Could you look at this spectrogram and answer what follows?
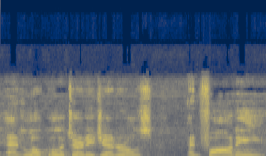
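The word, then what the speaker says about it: Fani: attorney generals and fonnie fonnie you know fonnie spelled f a n i my name is fonnie f a and I I don't figure it she put a little French accent on the word with her lover Wade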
